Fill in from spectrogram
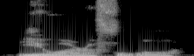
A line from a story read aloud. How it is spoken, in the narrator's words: the lion grumbled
